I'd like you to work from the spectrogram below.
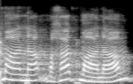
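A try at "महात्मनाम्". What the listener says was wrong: All of us South Indians do this error. In Sanskrit, it is a hraswa there.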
